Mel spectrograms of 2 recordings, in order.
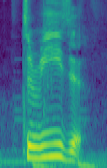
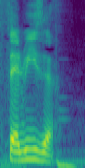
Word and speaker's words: Teresa: Then you have Teresa. So it's not Theresa. It's Teresa or Teresa. It could be Teresa or Teresa.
